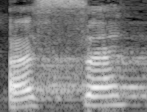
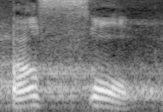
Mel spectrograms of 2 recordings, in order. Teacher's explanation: سین اور صاد دو حرف ہیں، دونوں کا مخرج ایک ہی ہے لیکن سین باریک اور صاد پر ہے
